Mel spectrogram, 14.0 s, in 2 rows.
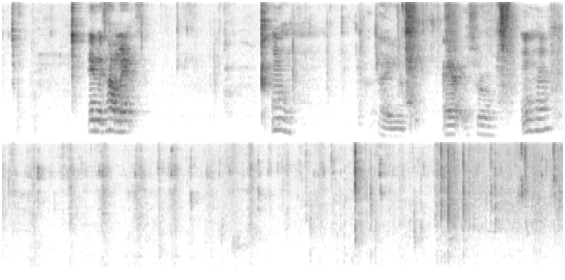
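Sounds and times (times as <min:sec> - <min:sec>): people chewing food: 0:00.0 - 0:01.0, 0:01.7 - 0:05.2, 0:06.2 - 0:14.0.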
